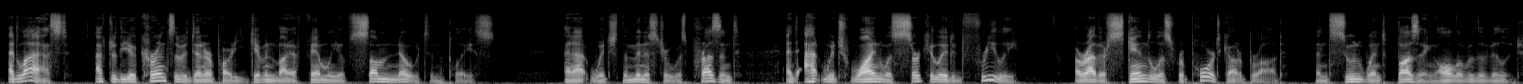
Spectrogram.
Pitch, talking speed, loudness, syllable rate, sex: 95 Hz, 185 wpm, -22 LUFS, 5.7 syllables/s, male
